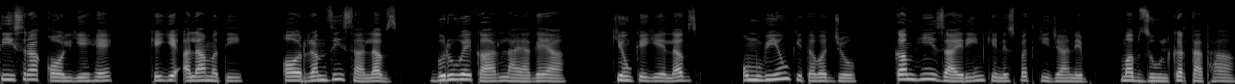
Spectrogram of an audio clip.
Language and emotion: Urdu, neutral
